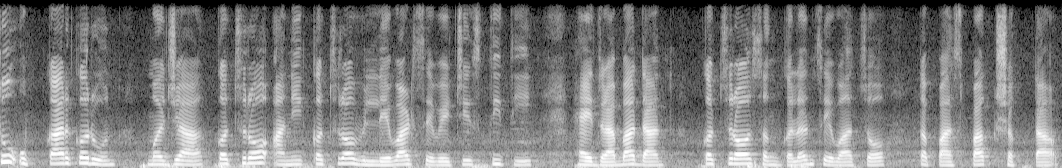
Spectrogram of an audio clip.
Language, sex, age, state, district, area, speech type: Goan Konkani, female, 18-30, Goa, Salcete, urban, read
